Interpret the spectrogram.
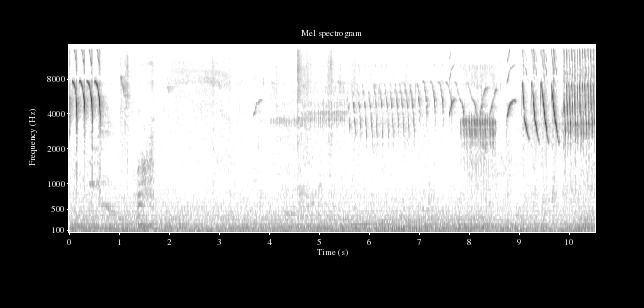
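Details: Canary song meant to prompt other canaries to sing: after a quiet stretch with scattered faint notes, fast rolling trills and a buzzy tour build up, ending in loud repeated sweeping notes.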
